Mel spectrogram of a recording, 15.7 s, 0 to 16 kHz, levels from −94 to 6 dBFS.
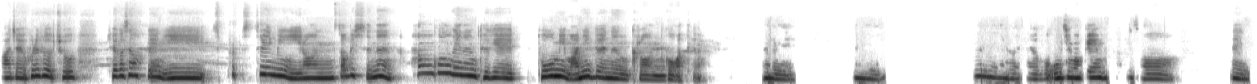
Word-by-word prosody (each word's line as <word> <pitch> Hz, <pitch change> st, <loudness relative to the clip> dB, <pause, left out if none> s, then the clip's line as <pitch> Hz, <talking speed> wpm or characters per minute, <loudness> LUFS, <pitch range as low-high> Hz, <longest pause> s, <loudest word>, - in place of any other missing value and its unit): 맞아요 205 Hz, -1 st, -2 dB
그래서 265 Hz, -1 st, +2 dB
저 220 Hz, -1 st, -2 dB, 0.4 s
제가 255 Hz, +1 st, +1 dB
생각하기에는 265 Hz, -6 st, -1 dB
이 195 Hz, +1 st, +3 dB
스프 315 Hz, -7 st, -16 dB
스트리밍 295 Hz, -, +1 dB
이런 195 Hz, +1 st, +2 dB
서비스는 255 Hz, -4 st, 0 dB, 0.2 s
한국에는 355 Hz, -6 st, 0 dB
되게 200 Hz, -5 st, -1 dB, 0.2 s
도움이 255 Hz, 0 st, +6 dB
많이 205 Hz, +8 st, +4 dB
되는 190 Hz, -8 st, +1 dB
그런 150 Hz, -5 st, -3 dB
것 150 Hz, +2 st, -3 dB
같아요. -, -, -9 dB, 0.7 s
네. 165 Hz, -6 st, -2 dB, 0.7 s
네. 175 Hz, -6 st, -4 dB, 1.2 s
네. 265 Hz, -, -4 dB
맞아요. 175 Hz, -6 st, -6 dB
뭐 170 Hz, -, -7 dB
오징어 195 Hz, +1 st, +2 dB
게임부터 210 Hz, -1 st, 0 dB, 0.2 s
해서. 170 Hz, -5 st, -9 dB, 0.6 s
네. 185 Hz, -6 st, -2 dB
200 Hz, 245 characters per minute, -18 LUFS, 180-255 Hz, 1.2 s, 도움이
